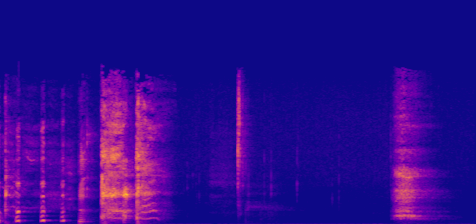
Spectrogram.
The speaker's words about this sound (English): we want to talk about …'s cough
